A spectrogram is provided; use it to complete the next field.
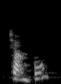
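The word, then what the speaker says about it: Champú: And right now, I'm working on another novel that I hope to finish this summer called Champu, spelled in the Spanish, Champu with an accent on the U, Champu, or Hair Matters.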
